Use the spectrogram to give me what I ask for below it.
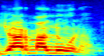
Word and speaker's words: يرملون: found in the word yarmaluna. And so you could always know them. Yarmaluna is just as it's spelled. Ya, ra, mim, lam, wow, noon. Yarmaluna. Okay?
